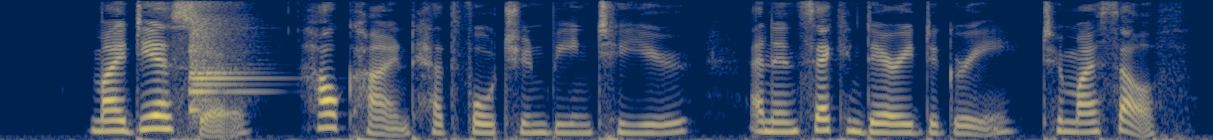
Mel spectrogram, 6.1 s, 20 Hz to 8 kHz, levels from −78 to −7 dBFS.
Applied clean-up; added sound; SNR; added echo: none; Snare drum; 6 dB; none.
